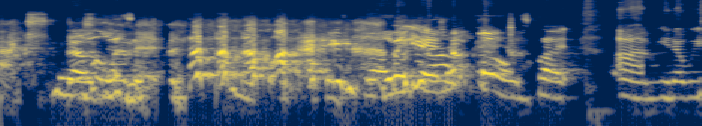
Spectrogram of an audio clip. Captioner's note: laughing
